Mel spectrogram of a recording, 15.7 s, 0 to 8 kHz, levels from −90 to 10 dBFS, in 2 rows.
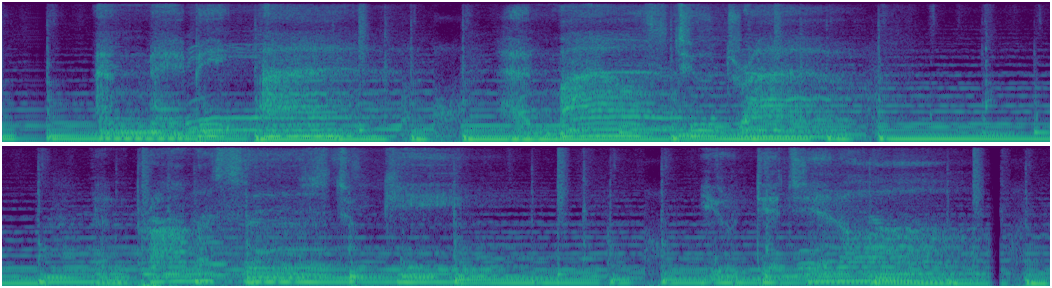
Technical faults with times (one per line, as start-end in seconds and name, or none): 0.20-0.34 burst of packet loss
3.00-3.44 sound dropped by the voice detector
6.48-6.56 sound dropped by the voice detector
12.40 sound dropped by the voice detector
12.68-12.80 sound dropped by the voice detector
15.26-15.36 burst of packet loss
15.42-15.52 sound dropped by the voice detector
